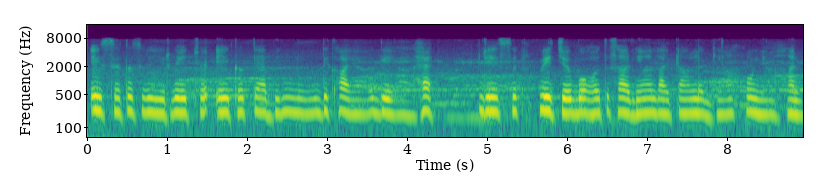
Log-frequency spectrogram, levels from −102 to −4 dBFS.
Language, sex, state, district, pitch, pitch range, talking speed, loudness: Punjabi, female, Punjab, Kapurthala, 210 Hz, 200-220 Hz, 115 wpm, -19 LUFS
